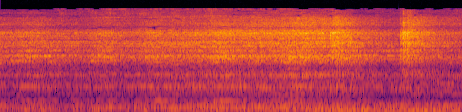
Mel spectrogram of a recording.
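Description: Three firework fountains (gerbs) spraying sparks with a loud, steady rushing noise and no separate bangs.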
